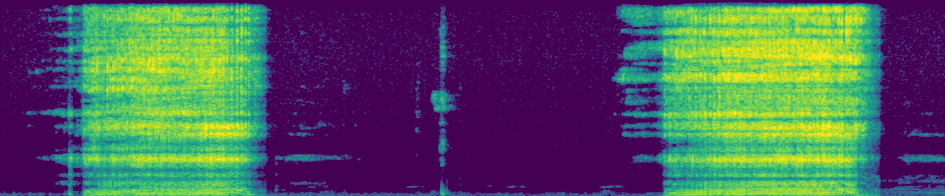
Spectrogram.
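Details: Snoring in a husband asleep, recorded in the dark: two loud, rattling snores with a quiet pause between.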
